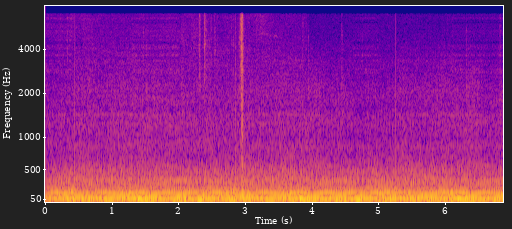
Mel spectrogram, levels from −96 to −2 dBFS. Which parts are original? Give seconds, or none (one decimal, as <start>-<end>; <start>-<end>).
0.4-1.3; 2.0-4.6; 5.0-6.1

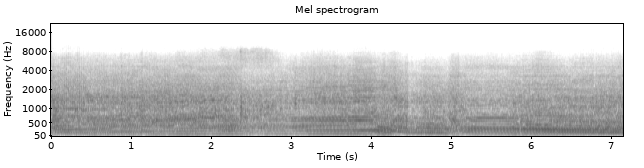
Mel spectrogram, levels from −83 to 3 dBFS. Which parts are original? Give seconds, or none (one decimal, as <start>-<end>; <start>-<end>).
3.2-3.7; 5.8-7.2

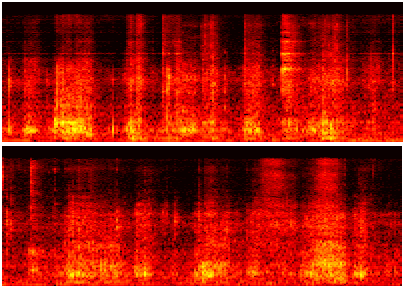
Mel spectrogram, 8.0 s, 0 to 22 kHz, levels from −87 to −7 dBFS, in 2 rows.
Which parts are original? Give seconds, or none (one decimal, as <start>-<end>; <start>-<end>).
1.8-3.5; 4.0-8.0

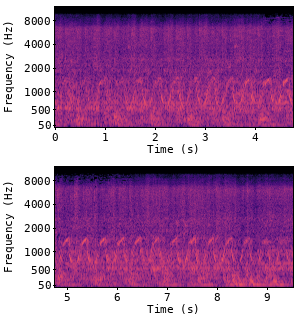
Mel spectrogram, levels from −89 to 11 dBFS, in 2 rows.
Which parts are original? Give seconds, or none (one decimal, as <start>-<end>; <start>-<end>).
4.2-6.3

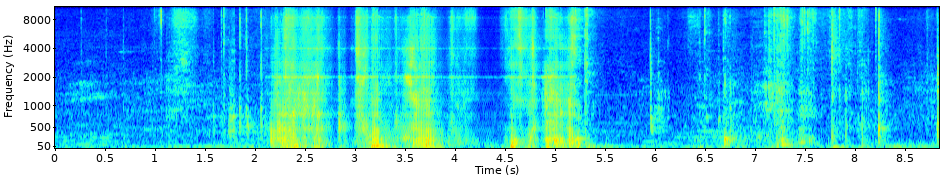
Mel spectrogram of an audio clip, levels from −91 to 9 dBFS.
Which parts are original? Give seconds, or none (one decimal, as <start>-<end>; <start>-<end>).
0.0-2.1; 5.2-8.8

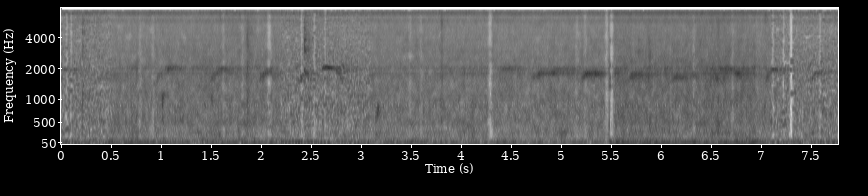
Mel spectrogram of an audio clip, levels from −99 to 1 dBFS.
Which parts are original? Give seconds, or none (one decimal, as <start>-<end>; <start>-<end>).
0.0-0.5; 2.2-3.1; 7.1-7.8

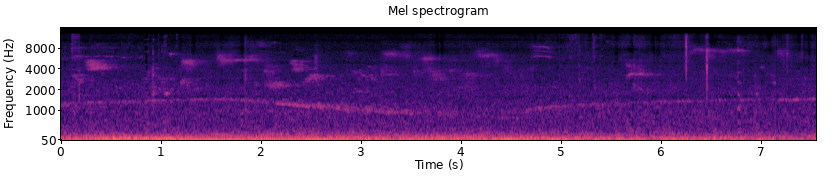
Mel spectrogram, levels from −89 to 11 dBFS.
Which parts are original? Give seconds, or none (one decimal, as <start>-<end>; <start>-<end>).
0.0-1.2; 2.1-3.2; 4.7-5.5

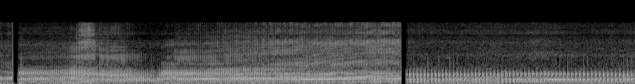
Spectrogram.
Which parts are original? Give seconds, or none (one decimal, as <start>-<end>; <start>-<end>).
0.0-6.4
